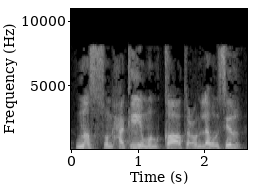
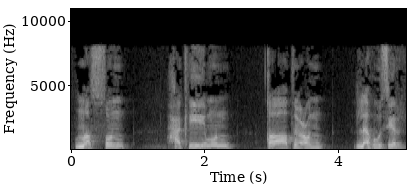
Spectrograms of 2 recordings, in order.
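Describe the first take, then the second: First: نص حكيم قاطع له سر run together as one measured phrase; joined-up recital. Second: نص، حكيم، قاطع، له سر with a long pause after each word; word-by-word suspense. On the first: Host repeating the mnemonic of the opening letters, one connected phrase. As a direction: recite نص حكيم قاطع له سر whole, without pauses between words. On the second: Host teasing viewers with the surprising phrase before the break, dramatic pauses. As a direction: deliver نص حكيم قاطع له سر one weighty word at a time. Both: Real, not acted.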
